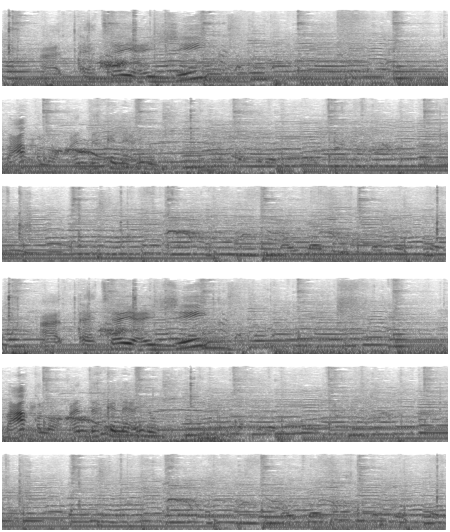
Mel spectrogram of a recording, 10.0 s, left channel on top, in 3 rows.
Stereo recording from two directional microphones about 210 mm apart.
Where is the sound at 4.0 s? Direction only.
5° right (ahead or behind).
